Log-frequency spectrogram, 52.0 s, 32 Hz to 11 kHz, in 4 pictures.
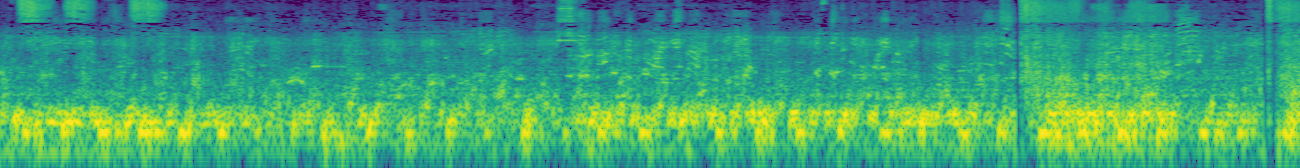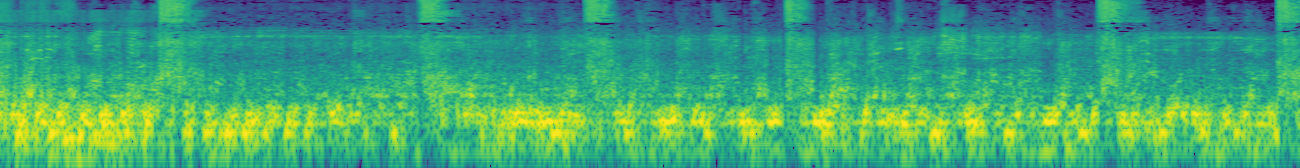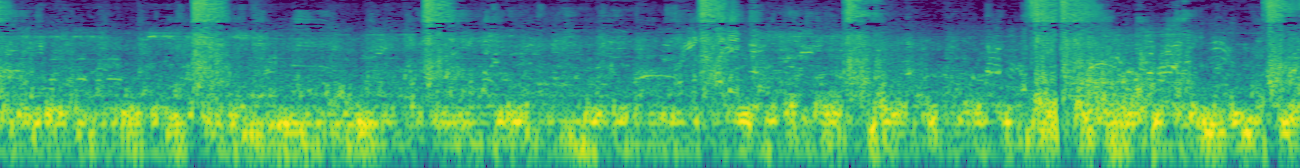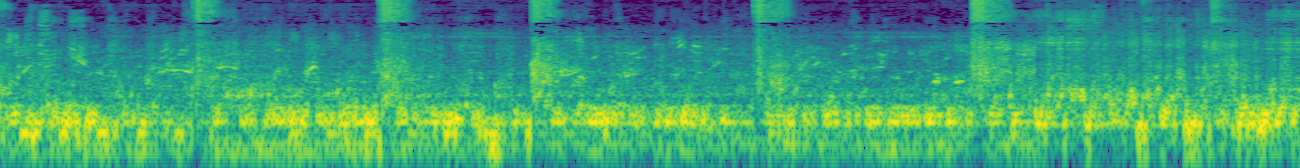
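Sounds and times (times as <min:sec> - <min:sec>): firecrackers crackling: 0:00.0 - 0:52.0
procession music with heavy beat: 0:00.0 - 0:52.0.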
